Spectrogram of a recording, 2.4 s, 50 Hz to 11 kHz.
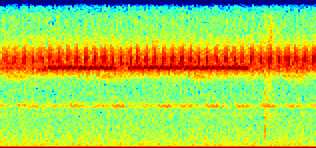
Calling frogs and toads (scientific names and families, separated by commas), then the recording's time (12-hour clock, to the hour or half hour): none
3am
